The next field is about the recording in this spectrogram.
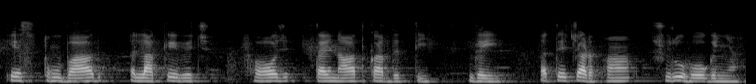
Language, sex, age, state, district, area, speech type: Punjabi, male, 45-60, Punjab, Hoshiarpur, rural, read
